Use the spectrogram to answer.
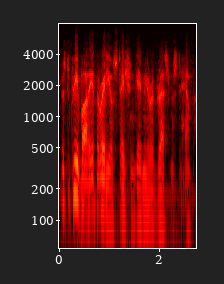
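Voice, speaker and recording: Radio sitcom father: a stiff, polite gentleman, low and bright-toned, dull vintage broadcast. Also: animated, racing, slight background noise. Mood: earnest. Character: reserved, grateful well-to-do father. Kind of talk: 1950 radio sitcom acting. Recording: muffled 1950 radio broadcast.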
